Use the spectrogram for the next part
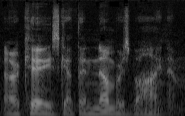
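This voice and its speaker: An American man playing a gruff, blunt, streetwise detective's sidekick in a game cutscene, talking informally. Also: sits low, a little fast, a bit bright, a little hiss or hum. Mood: matter-of-fact. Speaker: video game voice actor. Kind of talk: English dub game cutscene dialogue.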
